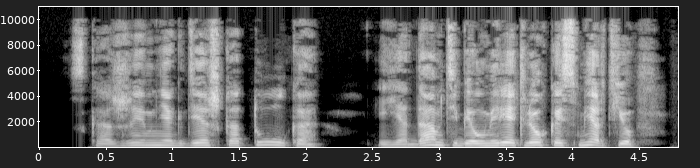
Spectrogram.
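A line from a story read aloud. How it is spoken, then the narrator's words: Through gritted teeth. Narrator (Russian): процедил убийца сквозь зубы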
